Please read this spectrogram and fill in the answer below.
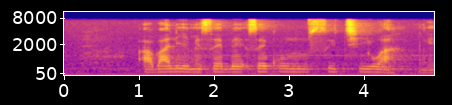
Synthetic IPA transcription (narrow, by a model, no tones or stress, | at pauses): a̰ɓalimisek̬ʼusitʰiwa | ŋ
